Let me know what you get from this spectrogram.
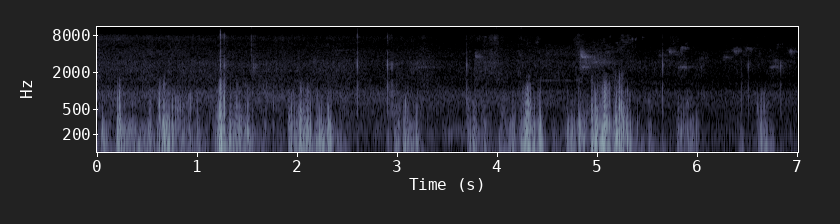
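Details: Beauty the cat in a coughing fit, repeated rough, low-pitched hacking bursts coming roughly every half second to second, loud and close, with a few faint higher clicks in the background.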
